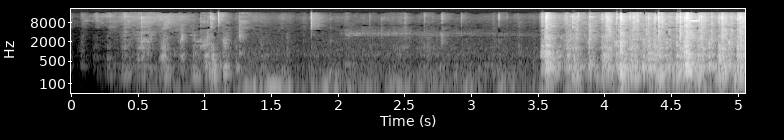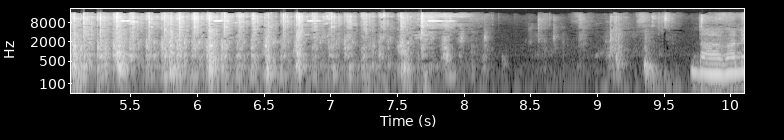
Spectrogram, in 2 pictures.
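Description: A sewing machine stitches a Patiyala salwar in a fast, dense run of needle clatter lasting about four seconds. It follows a quiet stretch with faint handling sounds, and someone talks before and after it.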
